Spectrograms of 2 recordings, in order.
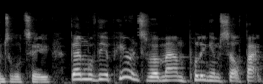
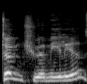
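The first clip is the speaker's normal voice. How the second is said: smirking; 5 semitones higher, 4 dB louder than usual. A narrator's reading. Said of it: "still smirking".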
